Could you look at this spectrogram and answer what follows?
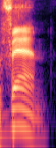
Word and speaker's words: Van: Uh, Van.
